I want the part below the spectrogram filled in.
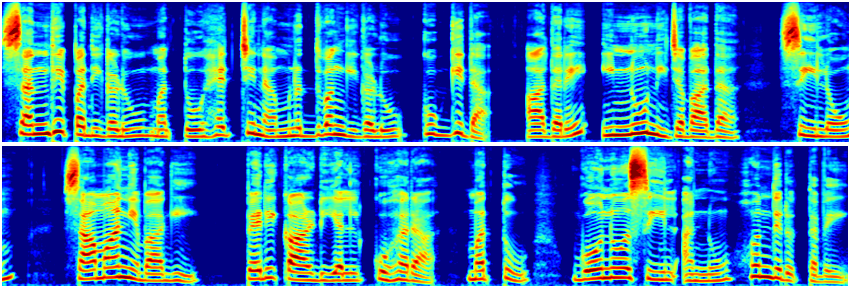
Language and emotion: Kannada, neutral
